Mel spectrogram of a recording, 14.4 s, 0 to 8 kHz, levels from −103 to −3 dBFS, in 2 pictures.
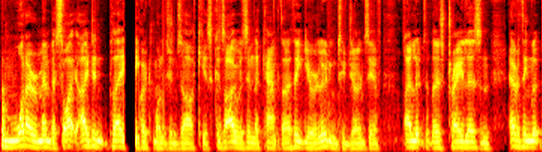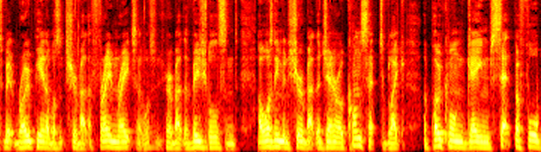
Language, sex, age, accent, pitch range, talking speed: English, male, 30-49, British, 95-115 Hz, 280 wpm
